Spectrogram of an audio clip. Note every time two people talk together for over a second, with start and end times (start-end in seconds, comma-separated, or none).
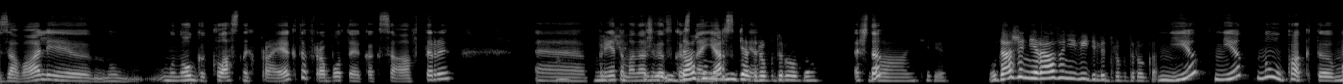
5.5-7.7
